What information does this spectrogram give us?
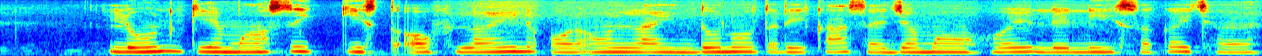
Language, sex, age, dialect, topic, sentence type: Maithili, female, 46-50, Angika, banking, question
